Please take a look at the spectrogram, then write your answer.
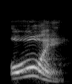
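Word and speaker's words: hoy: in the way oh oy oy means today okay so again whenever you see an H just ignore it in Spanish okay Maestra Susie puedes is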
